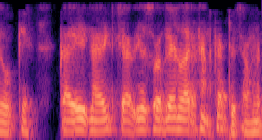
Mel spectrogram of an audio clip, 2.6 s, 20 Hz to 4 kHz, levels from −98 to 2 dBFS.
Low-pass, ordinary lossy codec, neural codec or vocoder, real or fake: 3.6 kHz; MP3, 32 kbps; codec, 16 kHz, 1 kbps, FreqCodec, larger model; fake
